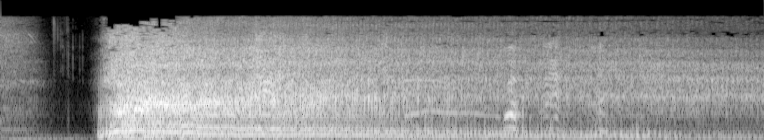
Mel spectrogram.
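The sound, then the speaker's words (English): A deep, guttural human growl bursts in after a short silence, loud and raspy with a low rumbling tone, sustained for a few seconds while slowly fading, made on an outward breath while pushing the hips forward with hands on hips as an exercise. “And then we're going to add the sound is a deep guttural growl.”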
